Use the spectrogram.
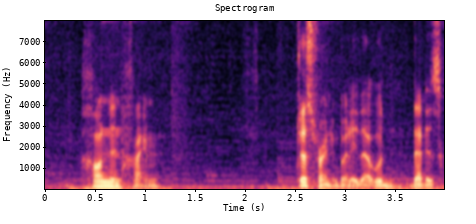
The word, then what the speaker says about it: Hohenheim: doesn't already speak German, in most cases when you have a German word and there's an E and an I, the second letter is what is pronounced. So Hohenheim, and so the E is ignored, which is not like English.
